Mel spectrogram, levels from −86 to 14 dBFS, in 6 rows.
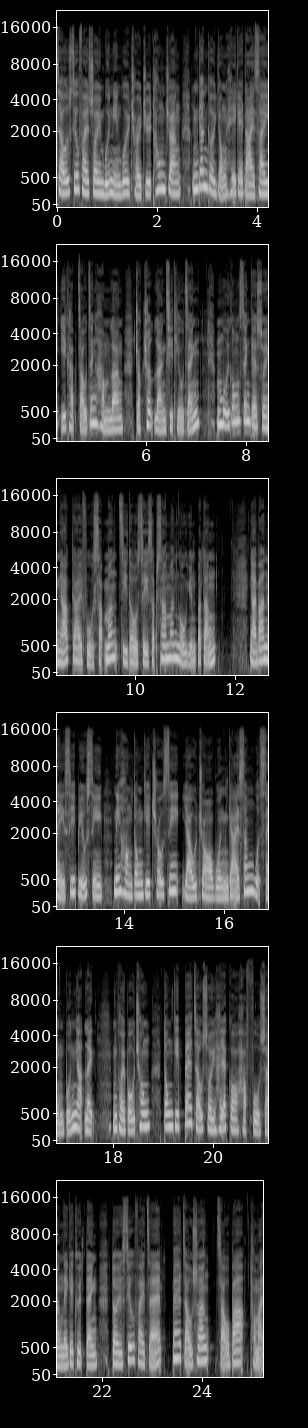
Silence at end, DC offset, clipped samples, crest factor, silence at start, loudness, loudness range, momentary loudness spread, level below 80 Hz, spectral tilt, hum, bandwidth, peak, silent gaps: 0 s; under 0.1%; under 0.1%; 14 dB; 0 s; -19 LUFS; 1 LU; 4 LU; -56 dBFS; -5.5 dB/octave; none; 16.5 kHz; -4 dBFS; none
